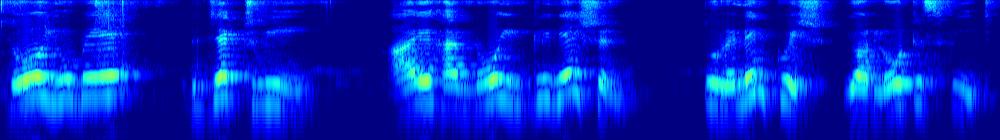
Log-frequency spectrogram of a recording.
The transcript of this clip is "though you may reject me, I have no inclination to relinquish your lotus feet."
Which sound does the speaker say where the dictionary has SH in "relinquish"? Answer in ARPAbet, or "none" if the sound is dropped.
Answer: SH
